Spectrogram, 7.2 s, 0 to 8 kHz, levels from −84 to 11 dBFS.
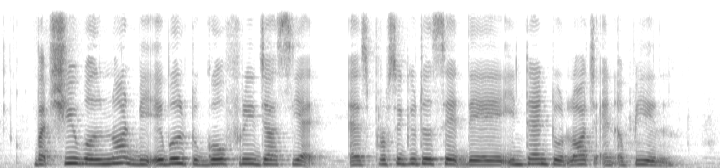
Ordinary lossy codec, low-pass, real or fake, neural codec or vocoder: none; 7.2 kHz; real; none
